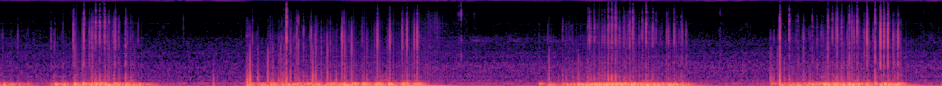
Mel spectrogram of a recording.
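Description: Long pointed plastic fake nails with red-tipped finger caps, worn on both hands, scratch and tap the hollow wire-mesh metal grille of a large silver microphone. The result is close, low rumbling swells that rise and fade in four waves, with quick ticking taps layered on top.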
